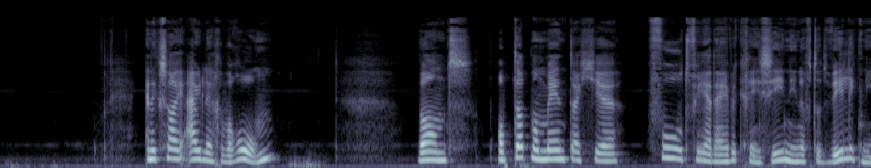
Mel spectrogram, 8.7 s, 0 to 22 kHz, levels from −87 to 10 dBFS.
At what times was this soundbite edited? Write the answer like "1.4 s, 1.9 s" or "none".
4.8 s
